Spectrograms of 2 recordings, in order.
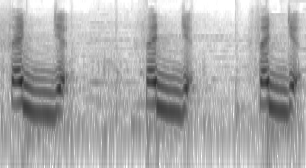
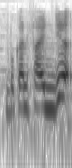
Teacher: tidak boleh di ujungnya ada Hamzah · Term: Qalqalah kubra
